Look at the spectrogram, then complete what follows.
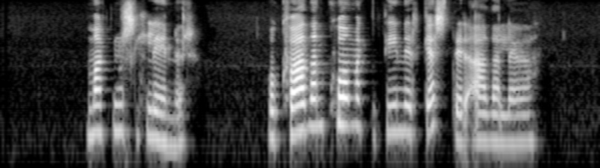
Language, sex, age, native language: Icelandic, female, 30-39, Icelandic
